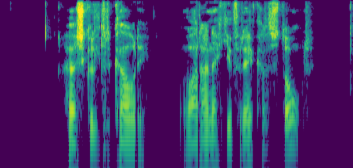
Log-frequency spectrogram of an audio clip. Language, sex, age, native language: Icelandic, male, 20-29, Icelandic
